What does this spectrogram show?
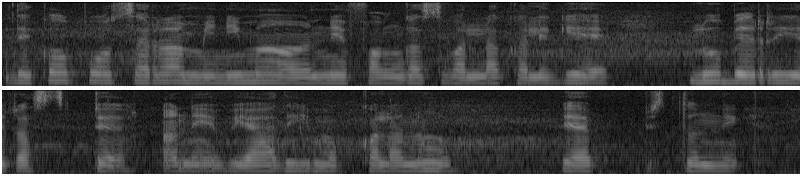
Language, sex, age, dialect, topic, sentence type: Telugu, female, 18-24, Central/Coastal, agriculture, statement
